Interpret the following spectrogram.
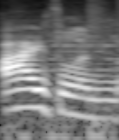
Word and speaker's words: island: I don't even know such a country or island exists. I wonder how he could do it. It's not "i-s-land", it's "island" since the "s" is not pronounced.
